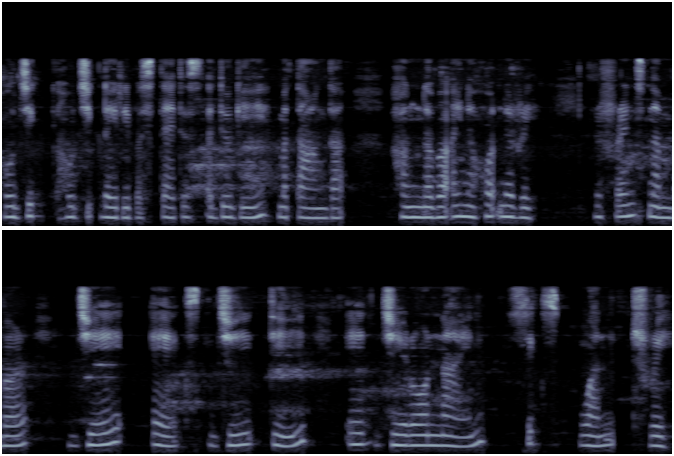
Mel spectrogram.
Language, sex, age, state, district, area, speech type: Manipuri, female, 45-60, Manipur, Chandel, rural, read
